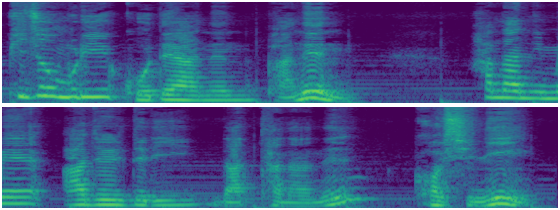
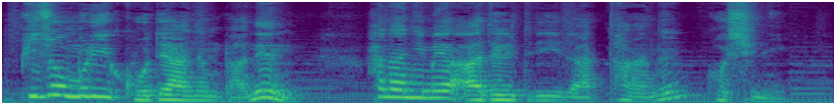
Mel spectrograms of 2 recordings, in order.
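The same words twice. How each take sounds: First: The verse is read slowly and deliberately. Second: The verse is read at a normal pace.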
